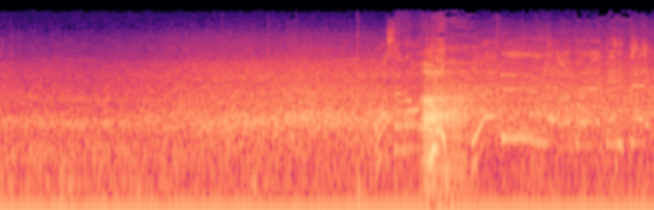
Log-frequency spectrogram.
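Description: A stadium crowd murmurs and roars in a football video game.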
